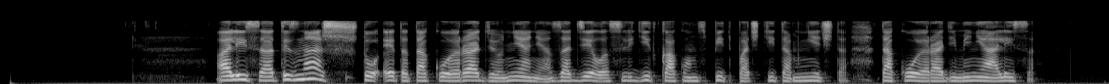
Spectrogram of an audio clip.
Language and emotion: Russian, angry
